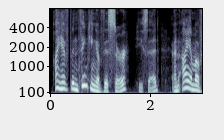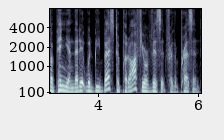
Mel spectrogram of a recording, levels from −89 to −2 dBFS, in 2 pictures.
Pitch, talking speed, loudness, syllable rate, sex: 155 Hz, 265 wpm, -19 LUFS, 5.8 syllables/s, male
